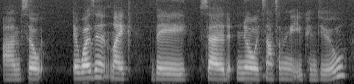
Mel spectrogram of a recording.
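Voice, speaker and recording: Speaking in a mellow, clean mid-range voice at a measured pace, she keeps a steady tone. This American podcast guest, originally a Hebrew speaker, chats casually, filling her talk with fillers and restarts.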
